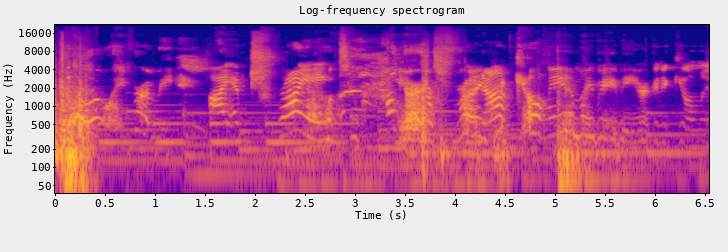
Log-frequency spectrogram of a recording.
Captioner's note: shouting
